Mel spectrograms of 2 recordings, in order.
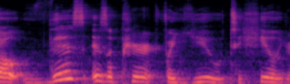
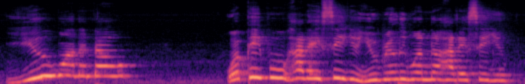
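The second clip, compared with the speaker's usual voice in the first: playful high-pitched build-up; teasing question; 9 semitones higher, 5 dB louder than usual. Pretend. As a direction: hype up the question in a high, loud voice. Hyped question teasing the viewers.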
